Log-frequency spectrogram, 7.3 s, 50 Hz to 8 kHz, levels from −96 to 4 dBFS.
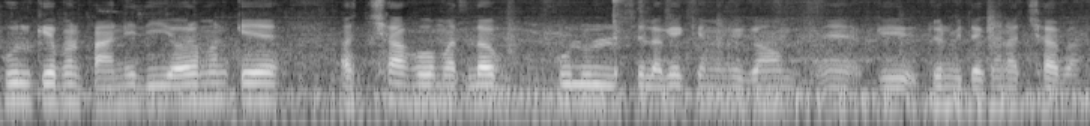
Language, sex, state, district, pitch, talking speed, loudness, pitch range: Chhattisgarhi, male, Chhattisgarh, Balrampur, 135 Hz, 200 wpm, -20 LUFS, 130-145 Hz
